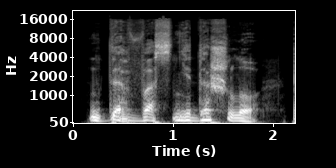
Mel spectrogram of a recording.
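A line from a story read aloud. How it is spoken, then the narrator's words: Hoarse rasp. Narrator (Russian): прохрипели губы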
